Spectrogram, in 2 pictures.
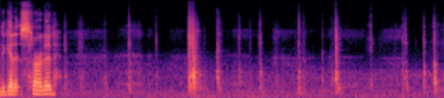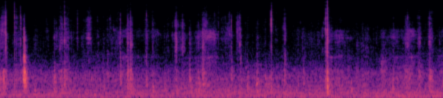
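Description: Small plastic and metal parts click and knock as hands work in a car's engine bay.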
